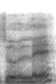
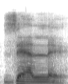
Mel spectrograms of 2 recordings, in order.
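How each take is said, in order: First: The first vowel is a German umlaut sound. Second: The first vowel is a plain English e sound. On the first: The speaker calls it right. "E di sini itu sebenarnya uh, titik dua di sini. Jadi Zole" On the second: The speaker calls it wrong. "banyak orang Amerika yang menggantinya menjadi Zelle gitu"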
